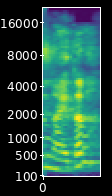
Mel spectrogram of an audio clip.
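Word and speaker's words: neither: तो जो नीदर है इसको ब्रिटिश इंग्लिश में नीदर बोला जाता है और अमेरिकन इंग्लिश में इसे नाइदर बोला जाता है। तो दोनों तरीके से इसका प्रोनाउंसिएशन कर सकते हैं।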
